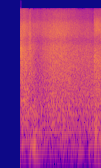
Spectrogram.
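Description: Water rushing and splashing in a pool, cutting in suddenly about half a second in after dead silence.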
